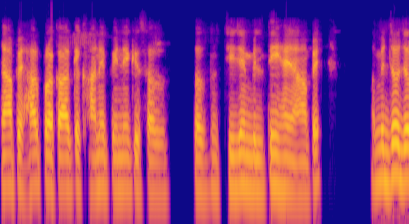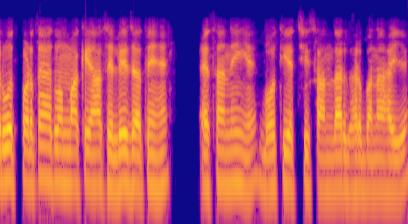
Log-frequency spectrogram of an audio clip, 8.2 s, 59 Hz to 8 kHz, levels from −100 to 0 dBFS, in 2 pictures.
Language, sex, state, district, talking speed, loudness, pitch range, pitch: Hindi, male, Bihar, Gopalganj, 270 wpm, -17 LUFS, 125-145 Hz, 135 Hz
